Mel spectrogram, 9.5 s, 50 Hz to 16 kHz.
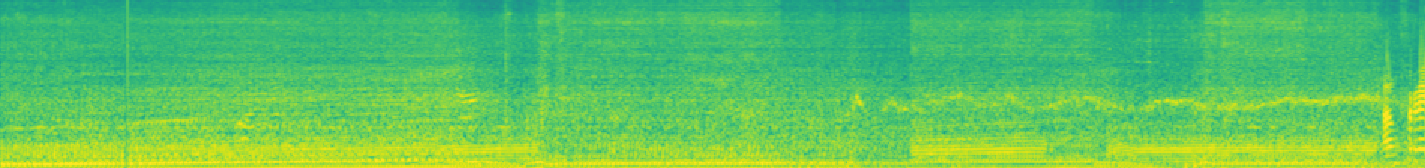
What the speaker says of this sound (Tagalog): tinitest drive ng kapatid ko yung SRK 400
